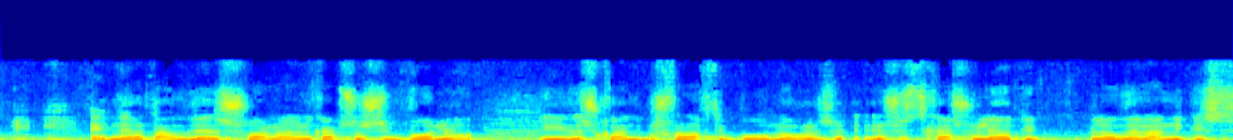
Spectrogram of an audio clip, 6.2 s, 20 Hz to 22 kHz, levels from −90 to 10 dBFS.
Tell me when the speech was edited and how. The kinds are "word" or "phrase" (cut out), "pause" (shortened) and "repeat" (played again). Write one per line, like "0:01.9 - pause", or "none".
none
